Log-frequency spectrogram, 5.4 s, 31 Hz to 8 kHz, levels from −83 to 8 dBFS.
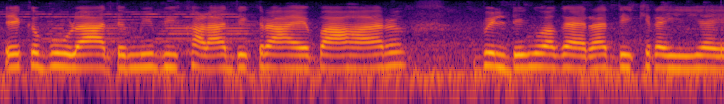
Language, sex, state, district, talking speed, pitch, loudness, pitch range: Hindi, female, Haryana, Jhajjar, 155 wpm, 215 Hz, -15 LUFS, 205-220 Hz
